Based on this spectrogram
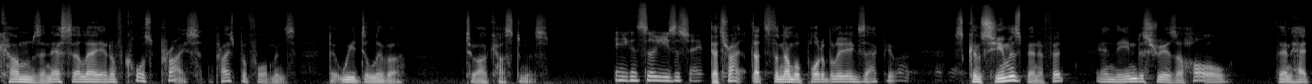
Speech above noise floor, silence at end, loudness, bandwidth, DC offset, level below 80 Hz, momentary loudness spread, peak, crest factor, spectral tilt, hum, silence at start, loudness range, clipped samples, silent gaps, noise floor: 38 dB; 0.05 s; -24 LUFS; 18 kHz; under 0.1%; -52 dBFS; 16 LU; -2 dBFS; 22 dB; -6 dB/octave; none; 0 s; 7 LU; under 0.1%; none; -62 dBFS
